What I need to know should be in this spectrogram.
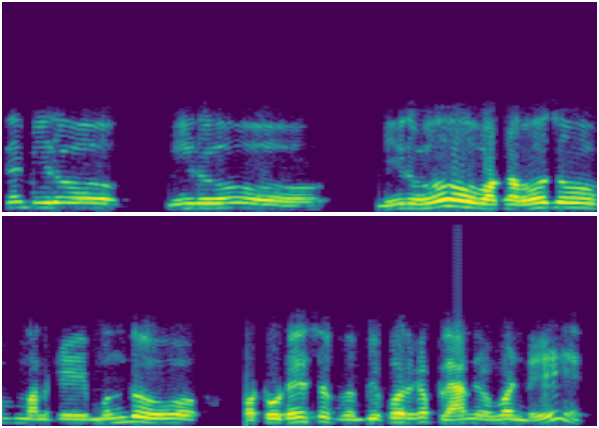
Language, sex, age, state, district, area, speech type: Telugu, male, 60+, Andhra Pradesh, Visakhapatnam, urban, conversation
